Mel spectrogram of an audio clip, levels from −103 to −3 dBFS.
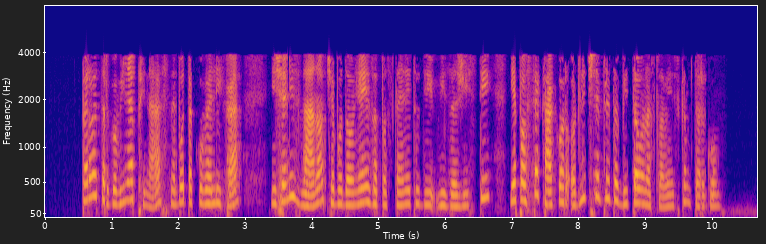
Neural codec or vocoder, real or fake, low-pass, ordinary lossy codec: none; real; 7.2 kHz; AAC, 16 kbps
